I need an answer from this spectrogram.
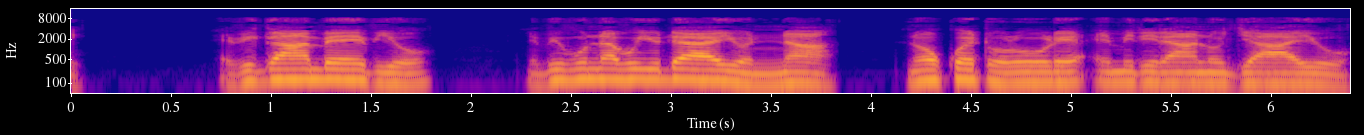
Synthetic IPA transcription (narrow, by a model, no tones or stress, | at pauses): e̞̰βiɡaːmbe̞ːβjo̞ | neβiβunaβujudaːjajo̞nːa | no̞ːkwe̞ːto̞loːleʔemiɾiɾaːno̞ɟaːjo̞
